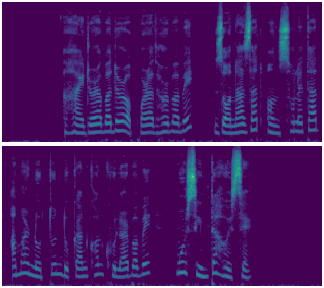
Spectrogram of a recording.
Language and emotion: Assamese, fearful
